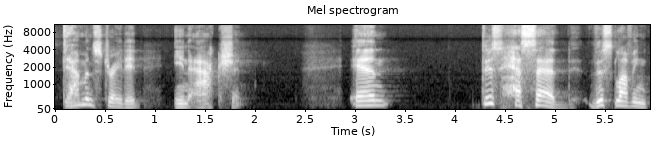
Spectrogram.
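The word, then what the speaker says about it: hesed (חסד): Well, this idea of loving kindness in Hebrew is expressed with the word hesed, H-E-S-E-D, hesed.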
